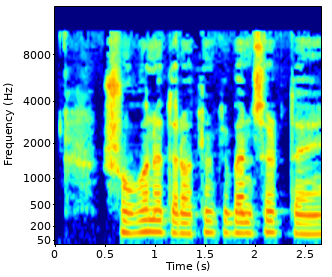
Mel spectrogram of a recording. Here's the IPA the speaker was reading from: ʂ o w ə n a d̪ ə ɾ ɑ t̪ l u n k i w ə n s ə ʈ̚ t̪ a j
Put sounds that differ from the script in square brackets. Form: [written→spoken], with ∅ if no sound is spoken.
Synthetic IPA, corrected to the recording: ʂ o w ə n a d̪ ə ɾ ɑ t̪ l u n k i [w→b] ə n s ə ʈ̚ [t̪→d̪] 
